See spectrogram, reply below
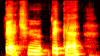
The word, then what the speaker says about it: Fichte: It was actually John Gottlieb Fichte is how it's pronounced, who talked about that.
